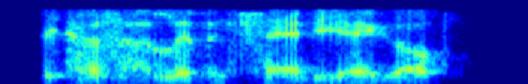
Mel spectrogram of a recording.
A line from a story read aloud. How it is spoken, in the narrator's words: My response was, with a chuckle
